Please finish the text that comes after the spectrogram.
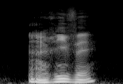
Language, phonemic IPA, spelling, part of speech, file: French, /ʁi.vɛ/, rivet, noun, Fr-rivet.ogg
- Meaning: rivet (mechanical fastener)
